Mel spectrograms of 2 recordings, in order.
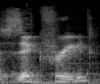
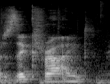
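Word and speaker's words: Siegfried: but I'm talking about Zig freed he can be spelled with a s or a z a zig freed or Zig fried so I thought he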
